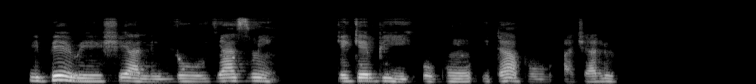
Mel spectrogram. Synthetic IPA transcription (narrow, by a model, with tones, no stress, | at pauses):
i˨be˦˨ɾe˧ʃe˧˦a˦˨le˨lo˧ja˦zmĩ˦˨n | ɡɛ˦ɡɛ˦bi˦o˨ɡũ˧i˨da˨˦˨bo˨a˨d͡ʒa˨˦lu˦˨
